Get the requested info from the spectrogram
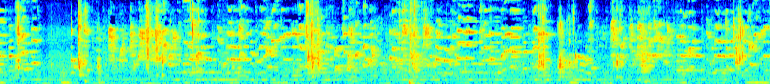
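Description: Close-up chewing and wet mouth noises from someone eating chicken nuggets, a scatter of small clicks and smacks, with one soft knock about four seconds in.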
